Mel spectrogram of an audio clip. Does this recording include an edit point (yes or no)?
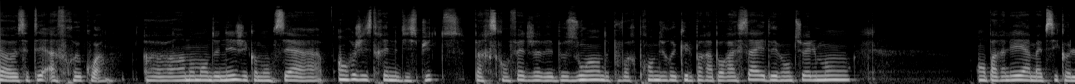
no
